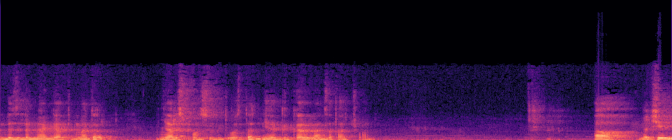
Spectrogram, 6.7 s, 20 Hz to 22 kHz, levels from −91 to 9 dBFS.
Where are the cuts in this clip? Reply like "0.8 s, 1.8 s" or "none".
none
